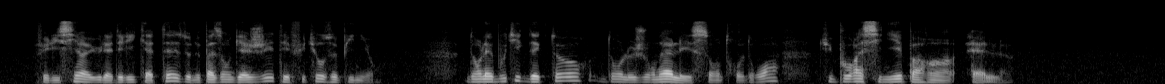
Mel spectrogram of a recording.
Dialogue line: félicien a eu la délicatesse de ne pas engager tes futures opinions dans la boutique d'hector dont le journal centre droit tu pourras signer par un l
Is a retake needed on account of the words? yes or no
yes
